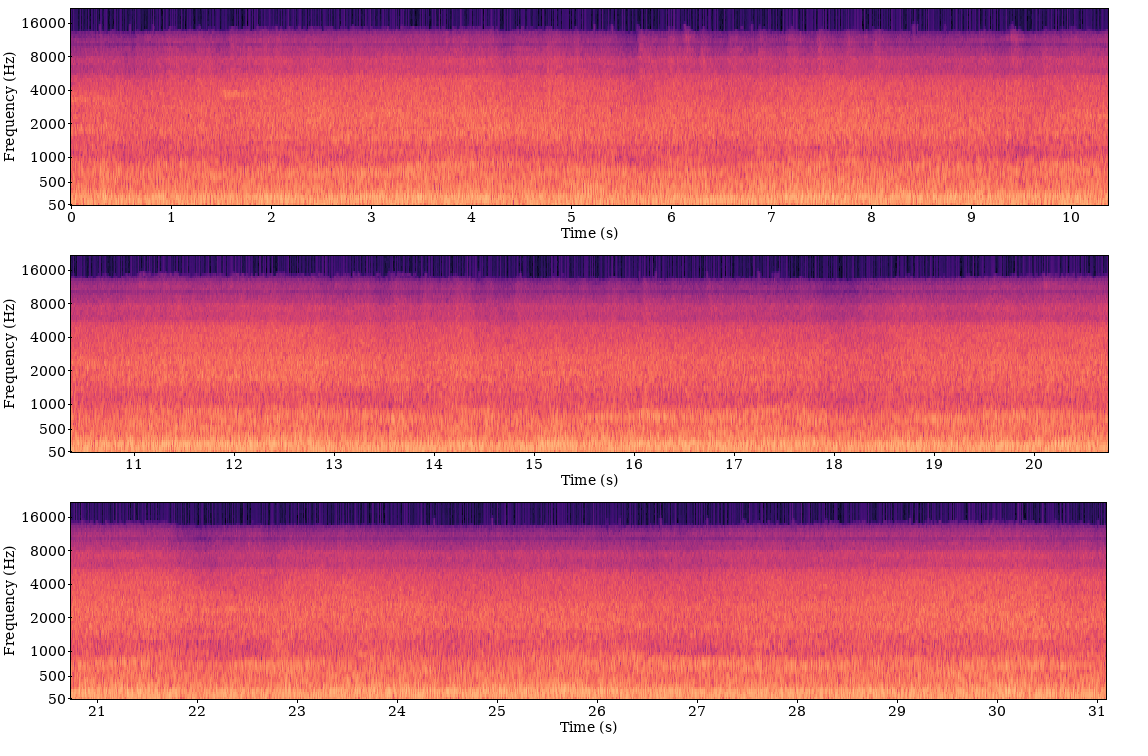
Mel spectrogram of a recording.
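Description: Go-kart engine idling with a steady low rumble, heard from the driver's seat.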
